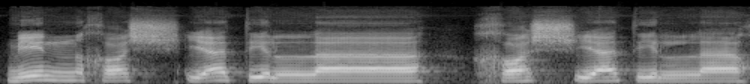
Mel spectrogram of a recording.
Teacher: Maka dibaca jelas salah satunya bila mana bertemunya nun sukun dengan kha. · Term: idhar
